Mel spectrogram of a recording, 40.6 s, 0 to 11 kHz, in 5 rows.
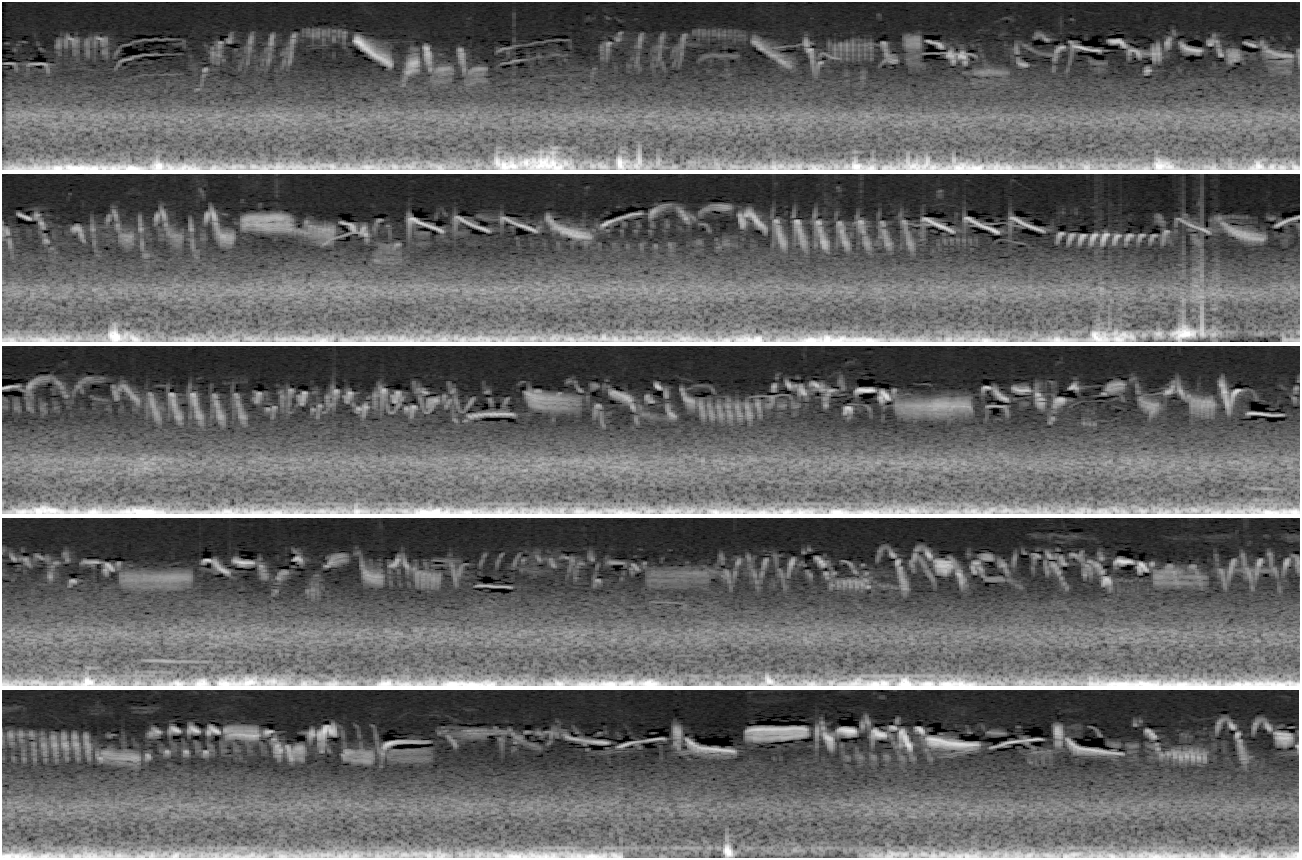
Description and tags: lark-eq
This was recorded at the edge of a field, so it's literally a field recording. It's summer, there has been some rain but now it has stopped and the sun is out. A lark is singing its heart out. There is some wind noise which I've reduced with EQ and noise removal using Audacity, also some traffic noise from the road some way to my right (hard to get away from traffic noise). Recorded with a Zoom H1 using the in-built microphones.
